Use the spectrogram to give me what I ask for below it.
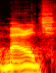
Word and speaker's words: Marriage: Yeah, look, in high school, it was marriage, and yeah, it is French, but we'll just go with marriage.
